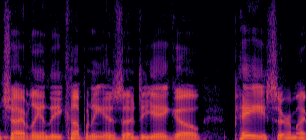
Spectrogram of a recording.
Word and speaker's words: Diego Pellicer: Jam it's Jam sh and the company is Diego peser am I pronouncing that correctly uh P piser that's correct Diego piser Alan thank you so much it's been a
